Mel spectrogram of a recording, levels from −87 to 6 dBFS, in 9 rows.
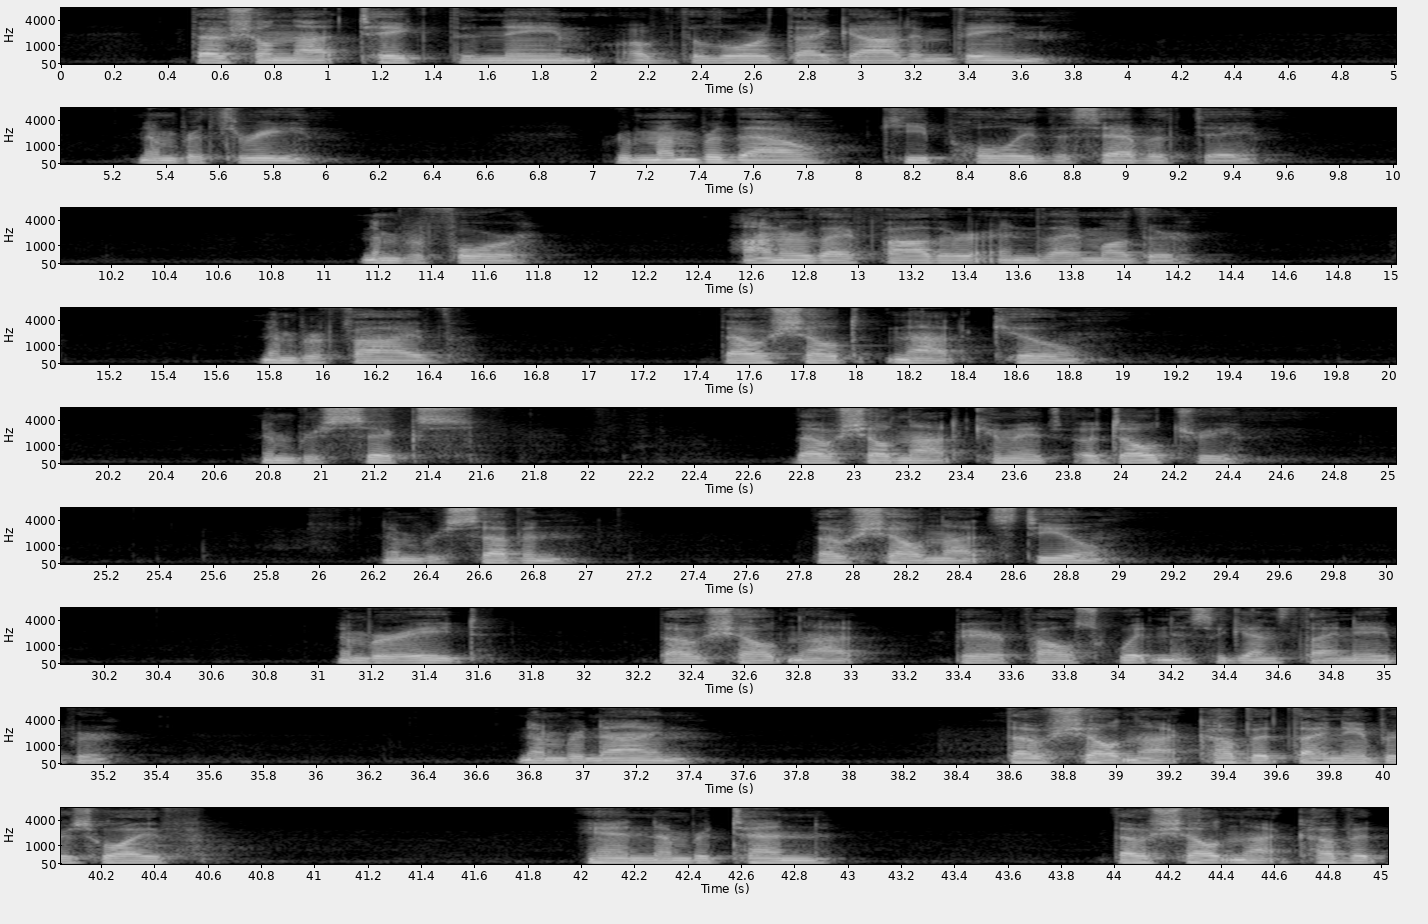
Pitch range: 110-150 Hz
